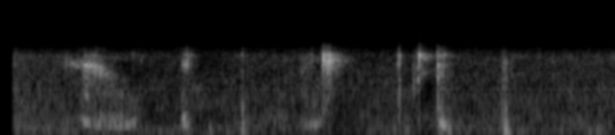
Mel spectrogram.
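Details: A Turkish Van cat gives a string of short, high, chirping meows, apparently wondering where another cat is.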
